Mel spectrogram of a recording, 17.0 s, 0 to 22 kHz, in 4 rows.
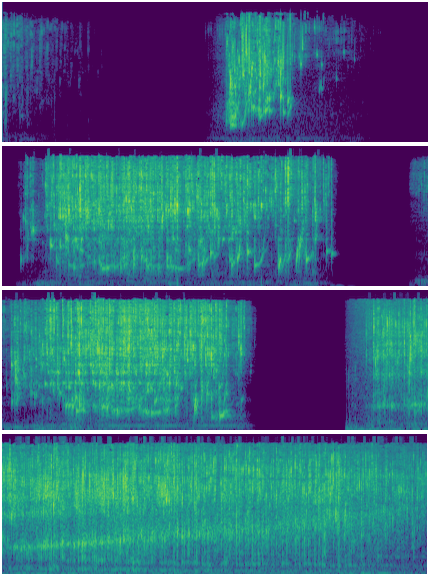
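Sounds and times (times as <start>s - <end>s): water running into a container: 12.0s - 17.0s
water bubbling splash: 12.5s - 17.0s.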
